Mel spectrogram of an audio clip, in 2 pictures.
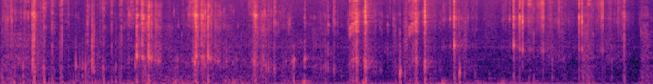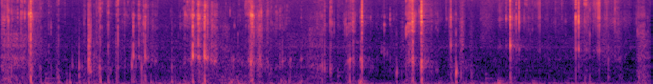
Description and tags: Bone Crunching
A recording of someone eating a carrot edited to sound like a bone is being crunched on. At leas that is the intended resulting sound.
crunching, eating, crushing, bone, crunchy, bones, a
